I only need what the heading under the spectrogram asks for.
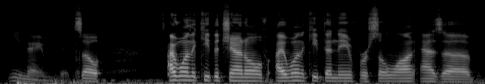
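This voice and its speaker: A young man, an amateur voice actor and fandubber, rambles enthusiastically like a fan while guesting on a podcast in casual conversation. His slightly high voice moves a little fast, clear and sharp with a resonant tone.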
